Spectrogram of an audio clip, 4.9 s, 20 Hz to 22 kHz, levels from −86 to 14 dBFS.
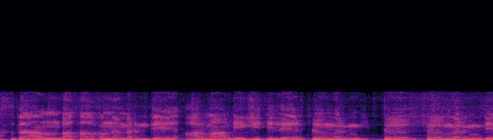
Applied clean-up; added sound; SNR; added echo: neural separator model SepFormer DNS4.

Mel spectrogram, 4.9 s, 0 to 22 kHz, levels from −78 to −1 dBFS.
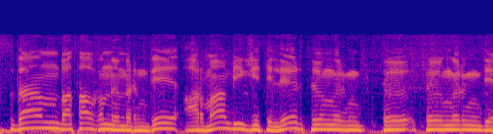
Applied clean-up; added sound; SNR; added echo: none; none; none; none.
